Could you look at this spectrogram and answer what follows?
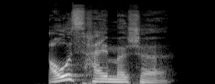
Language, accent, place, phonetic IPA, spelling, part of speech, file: German, Germany, Berlin, [ˈaʊ̯sˌhaɪ̯mɪʃə], ausheimische, adjective, De-ausheimische.ogg
- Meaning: inflection of ausheimisch: 1. strong/mixed nominative/accusative feminine singular 2. strong nominative/accusative plural 3. weak nominative all-gender singular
